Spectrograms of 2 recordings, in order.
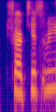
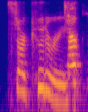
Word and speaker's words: charcuterie: rude and correct her literally chartistry is that how you say it charcuterie yeah well that's [ __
